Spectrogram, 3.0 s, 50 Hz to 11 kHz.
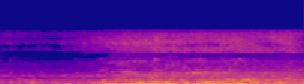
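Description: A motorbike engine hums while riding above 50 km/h, quiet at first and then swelling into a steady, gritty mid-pitched drone that holds for a couple of seconds.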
